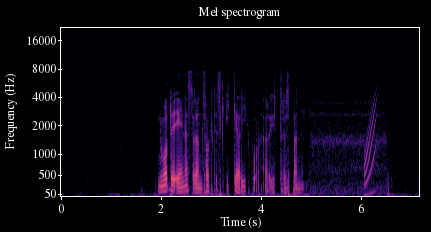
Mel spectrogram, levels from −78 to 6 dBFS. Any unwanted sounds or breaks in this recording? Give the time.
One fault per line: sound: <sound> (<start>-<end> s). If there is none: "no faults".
sound: chirp (6.1-6.3 s)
